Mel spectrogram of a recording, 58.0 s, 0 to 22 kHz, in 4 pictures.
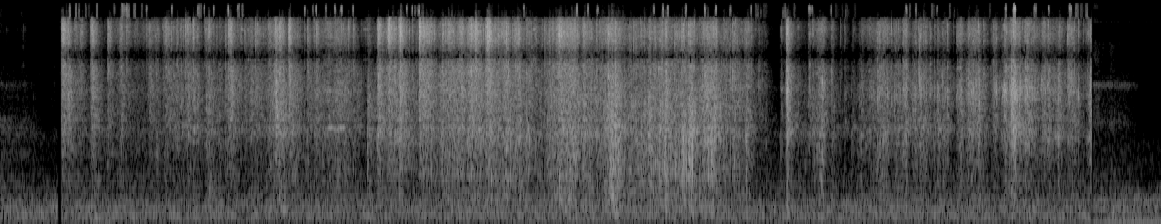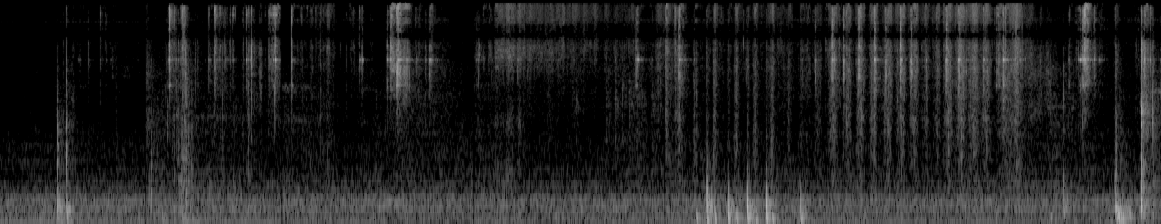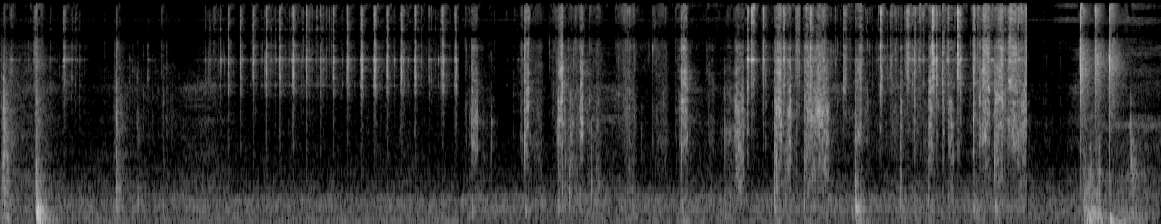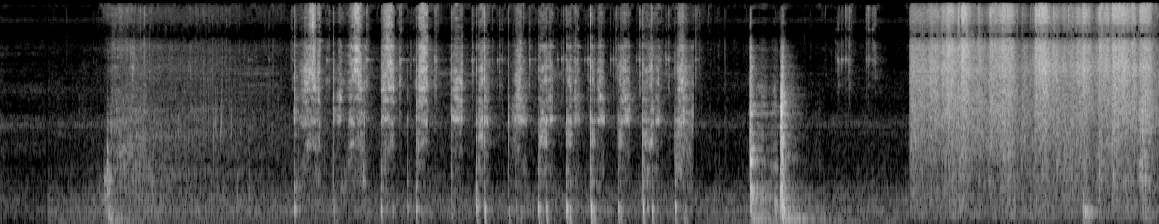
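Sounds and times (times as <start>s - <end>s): stirring in a bowl: 34.7s - 41.9s, 46.2s - 52.3s
kitchen utensils clinking on dishes: 47.2s - 52.2s.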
